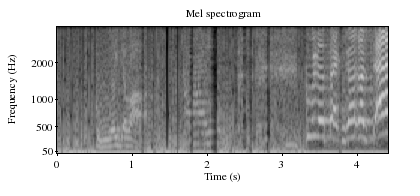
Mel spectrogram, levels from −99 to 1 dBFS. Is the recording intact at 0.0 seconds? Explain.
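No. A stuck bit runs from 0.0 seconds through the whole clip, likely one data bit held at a fixed value. About half the samples are pushed off by that bit's weight, giving distortion and noise filling the pauses, above a call path band-limited to 4 kHz.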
